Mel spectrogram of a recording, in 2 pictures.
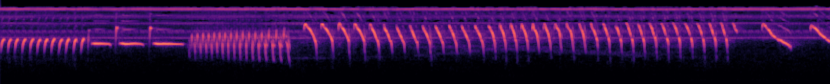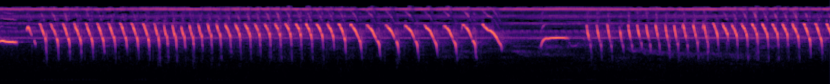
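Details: Canary in full, lively song, meant as a tutor for young birds and for canaries that have stopped singing: long runs of fast high trills, broken by brief whistled slurs and short pauses.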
